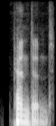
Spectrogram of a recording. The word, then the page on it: pendant: American English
